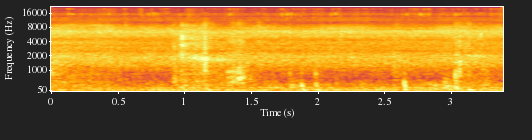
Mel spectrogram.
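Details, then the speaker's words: John Deere B tractor, heated rear wheel hub with cold chisels and jack: slow irregular creaks and groans as the rusted-on hub starts to break loose. "Yeah, it's starting to go. It's just a matter of being patient with it."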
